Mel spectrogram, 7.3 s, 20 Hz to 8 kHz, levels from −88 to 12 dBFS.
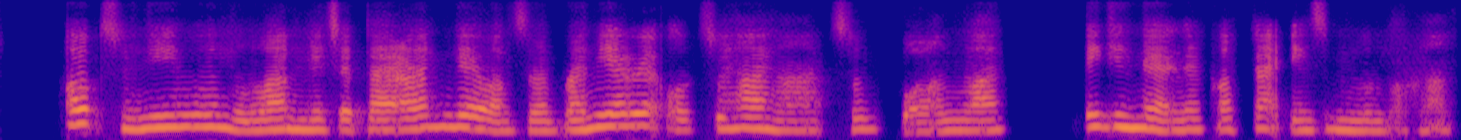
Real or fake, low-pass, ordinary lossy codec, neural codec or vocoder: fake; none; none; codec, 16 kHz, 0.5 kbps, FreqCodec, smaller model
